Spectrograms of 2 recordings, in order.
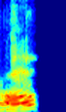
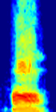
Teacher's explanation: जैसे एक शब्द होता है अ से अनार पढ़ते हैं ना अ आ नहीं अ की बात बोल रहे हैं। अ जल्दी बोला जाता है। इसको बोलने में कम समय लगता है। Compare to आ।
